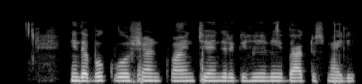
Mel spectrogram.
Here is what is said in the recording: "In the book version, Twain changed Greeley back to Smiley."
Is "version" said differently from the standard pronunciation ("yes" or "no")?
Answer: yes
